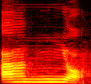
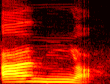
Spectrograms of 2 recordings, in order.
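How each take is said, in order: No difference in how they are said.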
